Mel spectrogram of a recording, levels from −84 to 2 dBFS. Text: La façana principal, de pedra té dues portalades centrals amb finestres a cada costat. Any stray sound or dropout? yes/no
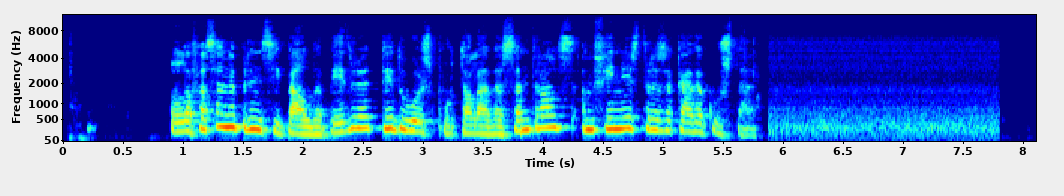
no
